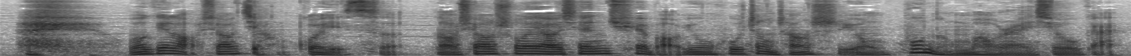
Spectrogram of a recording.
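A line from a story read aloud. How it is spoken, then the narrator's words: Sighing. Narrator (Chinese): 子言叹了口气说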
